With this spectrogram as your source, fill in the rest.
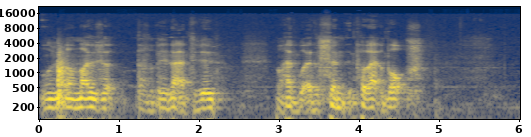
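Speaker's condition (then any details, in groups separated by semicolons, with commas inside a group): Tongue cancer; half tongue removed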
